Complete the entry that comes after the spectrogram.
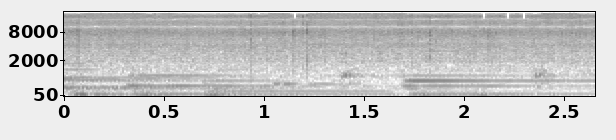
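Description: Kale for egg rolls sizzles steadily in a hot pan, a close, continuous crackle with low hissing and no voices over it.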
